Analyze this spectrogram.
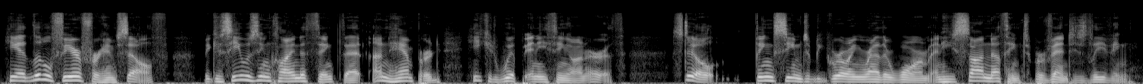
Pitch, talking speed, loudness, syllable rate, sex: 130 Hz, 190 wpm, -18 LUFS, 5.5 syllables/s, male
